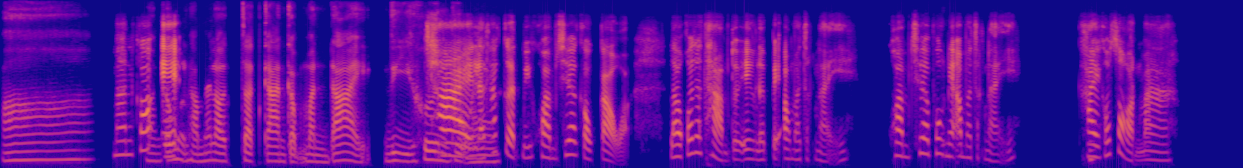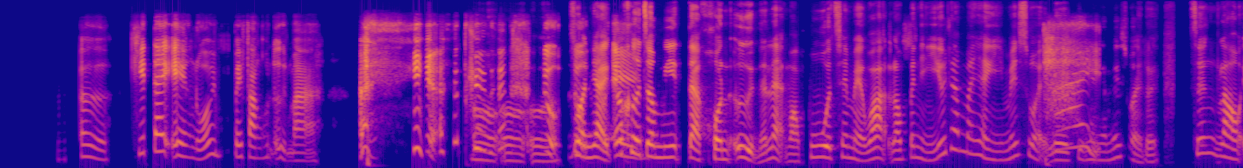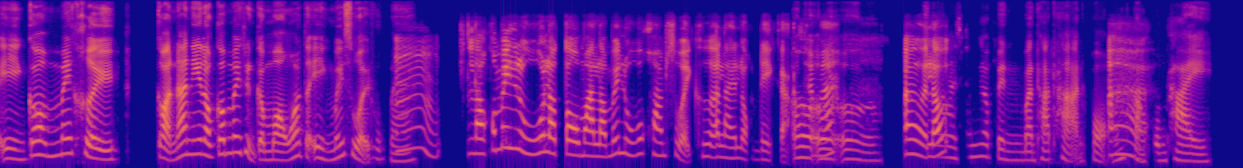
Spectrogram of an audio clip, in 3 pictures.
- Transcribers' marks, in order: laugh; laughing while speaking: "คือ"
- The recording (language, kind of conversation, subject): Thai, podcast, คุณจัดการกับเสียงในหัวที่เป็นลบอย่างไร?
